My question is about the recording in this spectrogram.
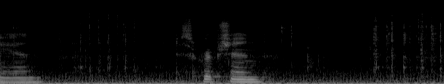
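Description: Computer keyboard typing: two short runs of quick keystrokes, one about a second in and one near the end, as a word of code is typed.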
